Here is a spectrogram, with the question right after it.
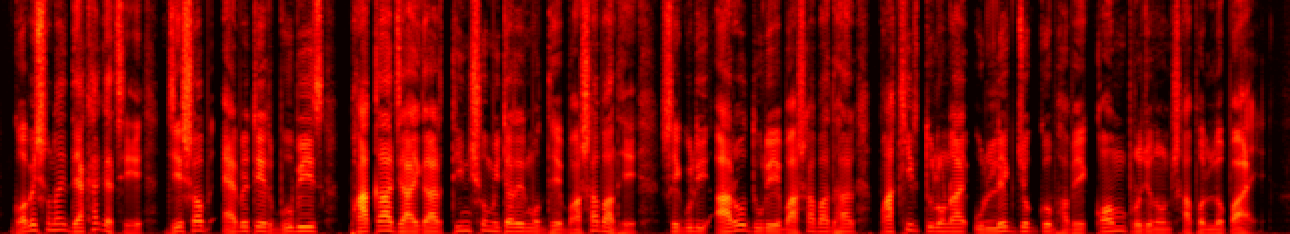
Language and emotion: Bengali, neutral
